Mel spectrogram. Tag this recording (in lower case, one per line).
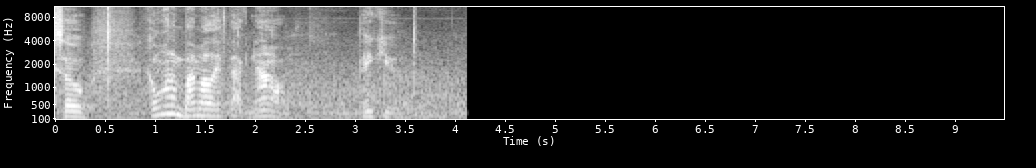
speech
